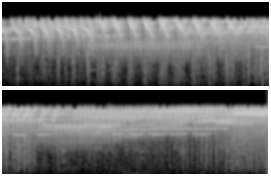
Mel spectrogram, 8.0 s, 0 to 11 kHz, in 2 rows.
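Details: Spanish Timbrado canary from 2015, Anavissos, Athens, Greece, February 2016, singing ahead of spring; begins with a rhythmic series of descending chopped notes about three per second, then shifts into a smooth sustained rolling trill with low whistles.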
